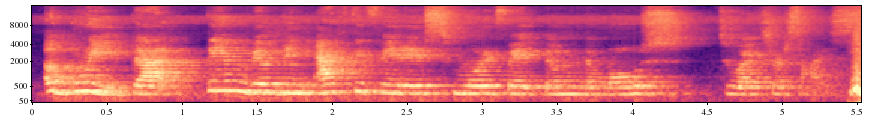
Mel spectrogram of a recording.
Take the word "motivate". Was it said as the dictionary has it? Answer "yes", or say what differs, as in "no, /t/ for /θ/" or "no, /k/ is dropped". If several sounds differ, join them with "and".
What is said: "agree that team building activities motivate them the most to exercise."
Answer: no, /f/ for /v/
